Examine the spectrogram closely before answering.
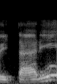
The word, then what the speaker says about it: Itari: El acento en la I, y yo te estoy diciendo Itari, o es así como un error común el mío con tu nombre. De hecho, tú lo estás diciendo bien.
